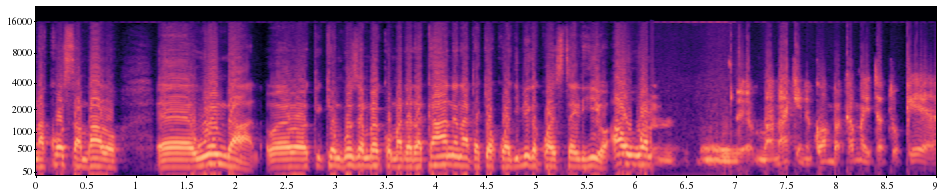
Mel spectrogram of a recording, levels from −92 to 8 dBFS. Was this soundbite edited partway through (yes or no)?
yes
